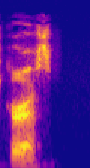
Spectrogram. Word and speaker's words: Chris: So like, "Oh, my name's Chris." She's like, "You spell it with a K?" I was like, "No, it's a C." She's like, "CH?" I was like, "Yeah."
